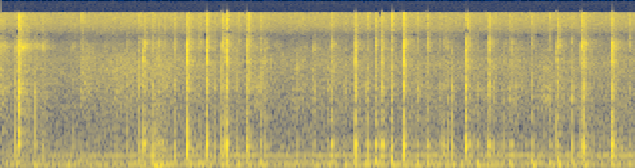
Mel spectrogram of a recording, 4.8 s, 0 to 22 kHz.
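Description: Long fingernails tap rapidly on a large, hollow red plastic M&M-shaped candy container as it rests on a lap and is then held up. The result is a quick run of short, sharp clicks, each with a hollow tone near 450 Hz and very little ring. A low rumble sits underneath.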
